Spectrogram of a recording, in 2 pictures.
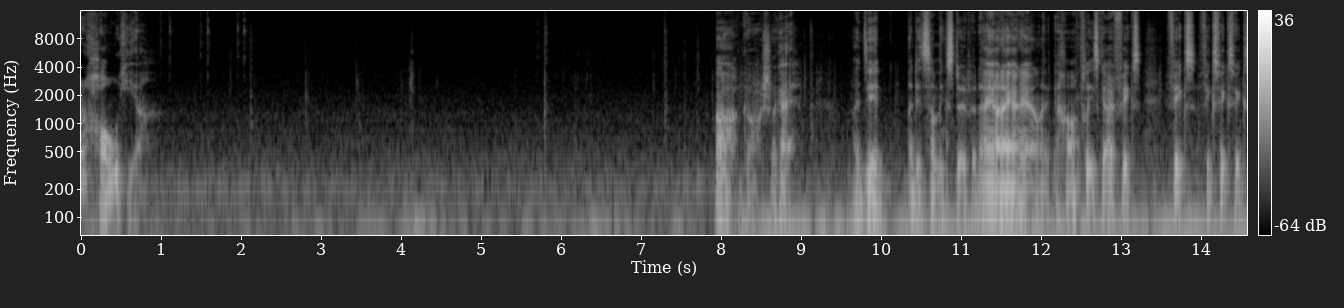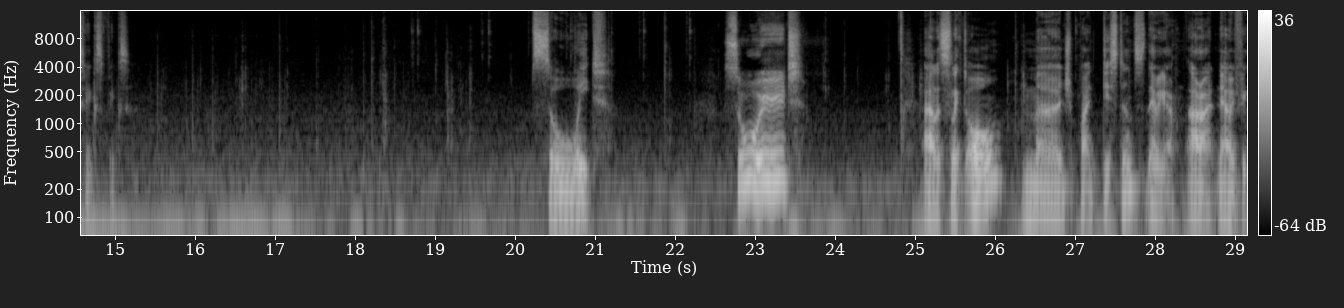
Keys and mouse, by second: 0.1 click, 0.2 middle click, 0.9 click, 1.1 middle click, 1.4 right click, 1.6-11.5 middle drag, 4.0 g, 4.8 click, 6.2 Tab, 8.2 ctrl+z, 8.4 ctrl+z, 8.9 ctrl+z, 9.1 ctrl+z, 9.4 ctrl+z, 9.6 ctrl+z, 9.8 ctrl+z, 10.0 ctrl+z, 10.4 ctrl+z, 10.7 ctrl+z, 11.2 ctrl+z, 11.5 ctrl+z, 11.7 ctrl+z, 12.1 ctrl+z, 12.4 ctrl+z, 12.9 ctrl+z, 13.4 ctrl+z, 13.7 ctrl+z, 13.9 ctrl+z, 14.5 ctrl+z, 15.0 ctrl+z, 15.5 ctrl+z, 16.4 ctrl+z, 16.6 ctrl+z, 16.6-18.6 middle drag, 17.8 ctrl+z, 18.6 click, 18.8 middle click, 19.3 3, 19.6 click, 20.2 shift+middle click, 21.0 click, 21.1-22.6 middle drag, 22.6 shift+click, 22.7 shift+middle click, 23.0 shift+click, 23.1-28.1 shift+middle drag, 24.9 a, 26.2 m, 28.1 click, 28.2-29.1 middle drag.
